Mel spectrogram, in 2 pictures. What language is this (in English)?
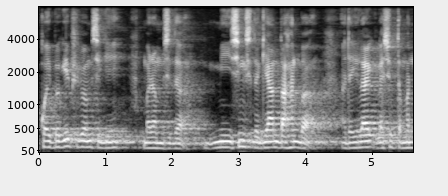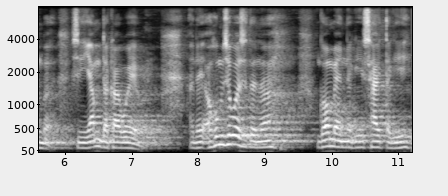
Manipuri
